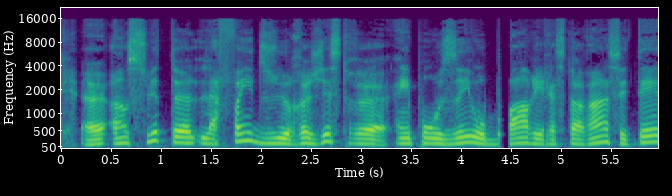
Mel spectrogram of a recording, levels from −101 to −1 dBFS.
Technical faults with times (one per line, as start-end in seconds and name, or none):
2.89-4.48 repeated stalls (stutter)
5.59-5.97 jitter buffer slow-down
